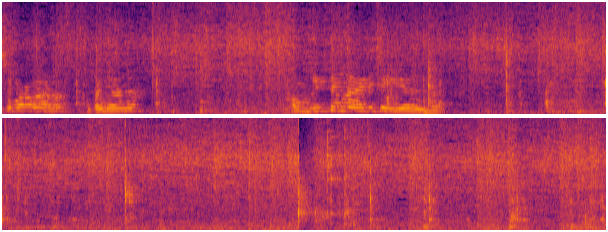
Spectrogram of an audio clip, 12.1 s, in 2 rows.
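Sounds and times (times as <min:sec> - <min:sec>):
spatula tapping and scraping pan: 0:00.0 - 0:02.6, 0:03.7 - 0:07.7, 0:08.9 - 0:12.0
vegetables sizzling in oil: 0:00.0 - 0:12.0.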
